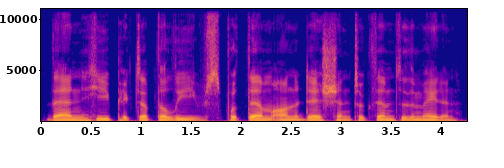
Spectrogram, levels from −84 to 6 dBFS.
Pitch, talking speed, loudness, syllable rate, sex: 110 Hz, 240 wpm, -18 LUFS, 4.9 syllables/s, male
